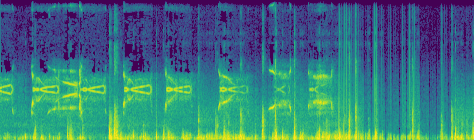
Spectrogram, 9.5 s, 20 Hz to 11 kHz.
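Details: Osprey family at the nest in Port Lincoln, Australia, 3 December 2021: series of sharp whistled chirps repeated about every half second, then pausing, amid loud rustling, knocking and wing-flapping noises.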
